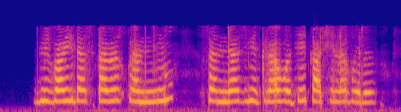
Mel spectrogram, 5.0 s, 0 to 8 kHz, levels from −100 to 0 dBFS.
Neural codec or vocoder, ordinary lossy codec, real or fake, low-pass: autoencoder, 22.05 kHz, a latent of 192 numbers a frame, VITS, trained on many speakers; AAC, 16 kbps; fake; 7.2 kHz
